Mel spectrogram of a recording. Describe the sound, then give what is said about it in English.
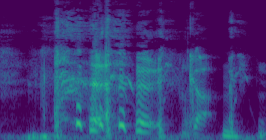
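A run of harsh coughs in quick succession, with some throat clearing mixed in, fairly loud and filling the whole moment with no talking. “I told you, I was like spaced out like I'm high and I'm coughing now, so.”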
